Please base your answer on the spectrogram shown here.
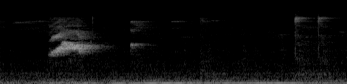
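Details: Indian ringneck parakeet, part of a new pair of a turquoise-blue male and an albino female, giving a single short rising screech and then faint chirps.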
